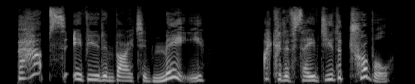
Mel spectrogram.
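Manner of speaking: withering, scathing, cutting tone. Reading fiction aloud, a character's retort to another: scathing. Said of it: "says Kate scathingly".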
